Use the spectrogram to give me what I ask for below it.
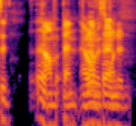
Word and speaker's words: Phnom Penh: Phnom Penh. I always wondered. It has a PH.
